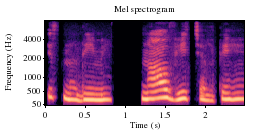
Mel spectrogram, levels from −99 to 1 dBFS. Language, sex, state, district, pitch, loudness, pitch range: Hindi, female, Bihar, Supaul, 225 Hz, -14 LUFS, 210-245 Hz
